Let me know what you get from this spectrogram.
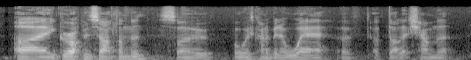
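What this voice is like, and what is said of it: South London accent. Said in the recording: “Yeah, the accent gives it away.”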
